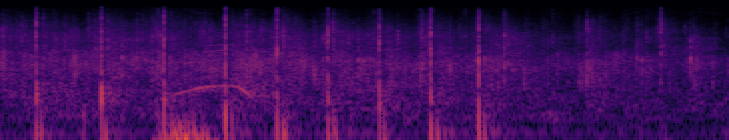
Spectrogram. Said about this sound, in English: And, church, would you please give them a round of applause because they deserve it.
